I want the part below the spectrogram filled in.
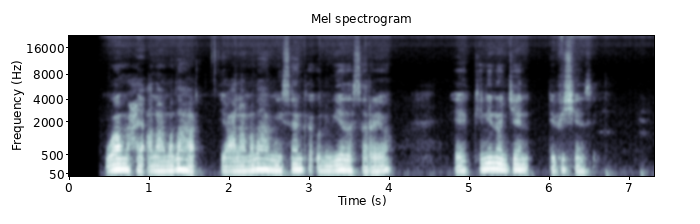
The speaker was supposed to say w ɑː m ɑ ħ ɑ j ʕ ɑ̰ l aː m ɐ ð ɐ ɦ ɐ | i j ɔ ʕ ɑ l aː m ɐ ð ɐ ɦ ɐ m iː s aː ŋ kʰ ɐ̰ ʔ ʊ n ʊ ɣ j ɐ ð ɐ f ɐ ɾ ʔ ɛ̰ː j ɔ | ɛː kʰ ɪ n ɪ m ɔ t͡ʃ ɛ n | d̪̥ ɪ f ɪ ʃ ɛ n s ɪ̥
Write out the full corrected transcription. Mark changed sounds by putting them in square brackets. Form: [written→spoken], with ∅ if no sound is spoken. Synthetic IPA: w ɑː m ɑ ħ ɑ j ʕ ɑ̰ l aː m ɐ ð ɐ ɦ ɐ | i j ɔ ʕ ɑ l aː m ɐ ð ɐ ɦ ɐ m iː s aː ŋ kʰ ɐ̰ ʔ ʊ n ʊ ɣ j ɐ ð ɐ [f→s] ɐ ɾ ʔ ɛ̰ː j ɔ | ɛː kʰ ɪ n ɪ [m→n] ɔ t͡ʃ ɛ n | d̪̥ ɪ f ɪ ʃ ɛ n s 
